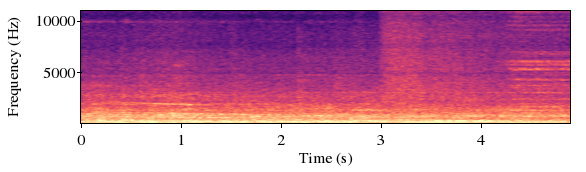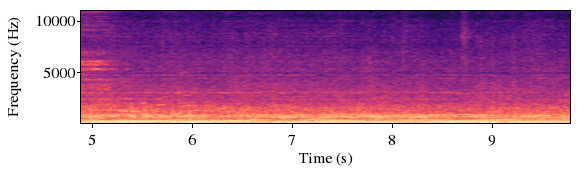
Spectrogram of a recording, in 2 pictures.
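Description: Train running with a steady rumble. A short hiss comes about three seconds in, and a brief high-pitched squeal follows about a second later.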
